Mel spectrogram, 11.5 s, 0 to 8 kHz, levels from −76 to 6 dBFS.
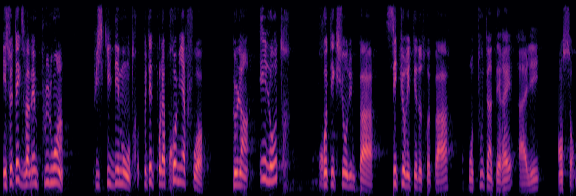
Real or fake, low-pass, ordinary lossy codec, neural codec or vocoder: real; 7.2 kHz; Opus, 24 kbps; none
